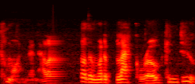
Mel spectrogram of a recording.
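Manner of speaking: muttered whisper under breath. Voicing a character urging on renala in combat: whispering under his breath. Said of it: "he's going to whisper a little bit under his breath".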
